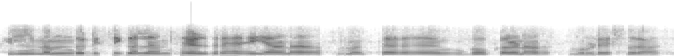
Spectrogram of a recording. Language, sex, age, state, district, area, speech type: Kannada, male, 18-30, Karnataka, Uttara Kannada, rural, conversation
